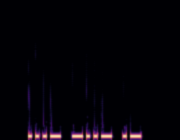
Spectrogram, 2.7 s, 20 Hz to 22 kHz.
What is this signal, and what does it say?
Morse code, heard as a keyed tone, about 22 wpm, 700 Hz. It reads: VXA
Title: USA Call Sign Postfixes - 3 Letters 22wpm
